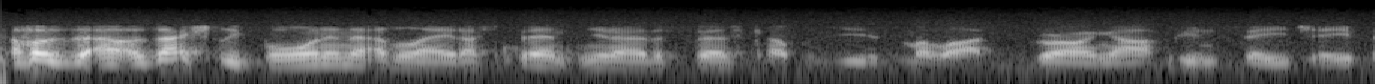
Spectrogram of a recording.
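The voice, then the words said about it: Australian accent. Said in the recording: “sound very Australian”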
